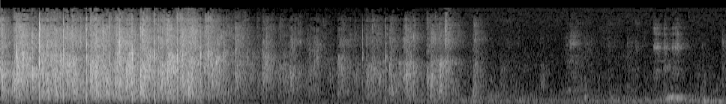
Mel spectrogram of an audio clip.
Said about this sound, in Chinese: 请大家用掌声邀请麦国豪先生。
